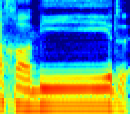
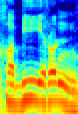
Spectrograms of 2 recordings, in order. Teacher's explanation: kita berhenti tepat di huruf ro huruf ro tidak dibaca panjang Makanya kita sukunkan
